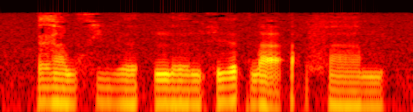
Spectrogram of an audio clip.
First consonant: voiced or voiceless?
voiced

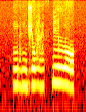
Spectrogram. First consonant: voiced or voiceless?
voiced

